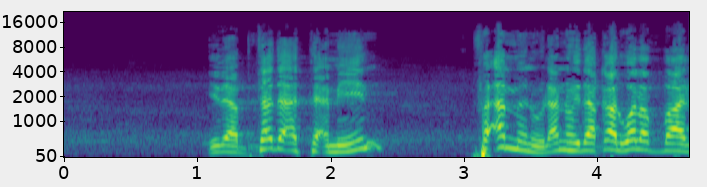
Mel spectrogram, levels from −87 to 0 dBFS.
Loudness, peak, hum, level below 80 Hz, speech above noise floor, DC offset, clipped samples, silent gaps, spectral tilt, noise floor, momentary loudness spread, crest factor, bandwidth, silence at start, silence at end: -16 LUFS; 0 dBFS; none; -36 dBFS; 38 dB; under 0.1%; under 0.1%; none; -5.5 dB/octave; -53 dBFS; 8 LU; 16 dB; 15 kHz; 1.1 s; 0 s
